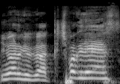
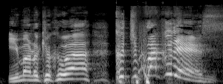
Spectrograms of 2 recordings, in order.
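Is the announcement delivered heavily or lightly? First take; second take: lightly; heavily. First: It is read in a light, casual way. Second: It is read in a heavy, weighty way. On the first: The speaker calls it right. "もうちょっとあっさりしてもよかった" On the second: The speaker calls it wrong. "それ読み方違ったじゃん。"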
